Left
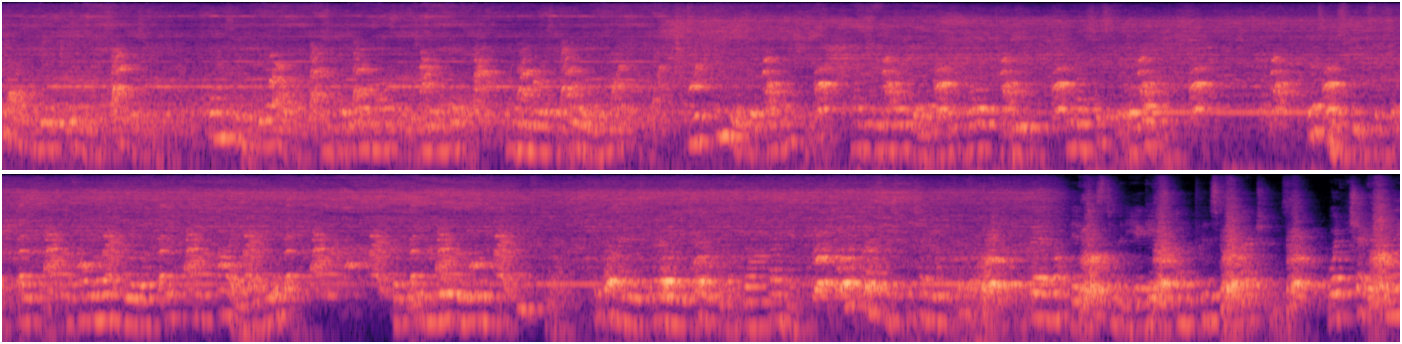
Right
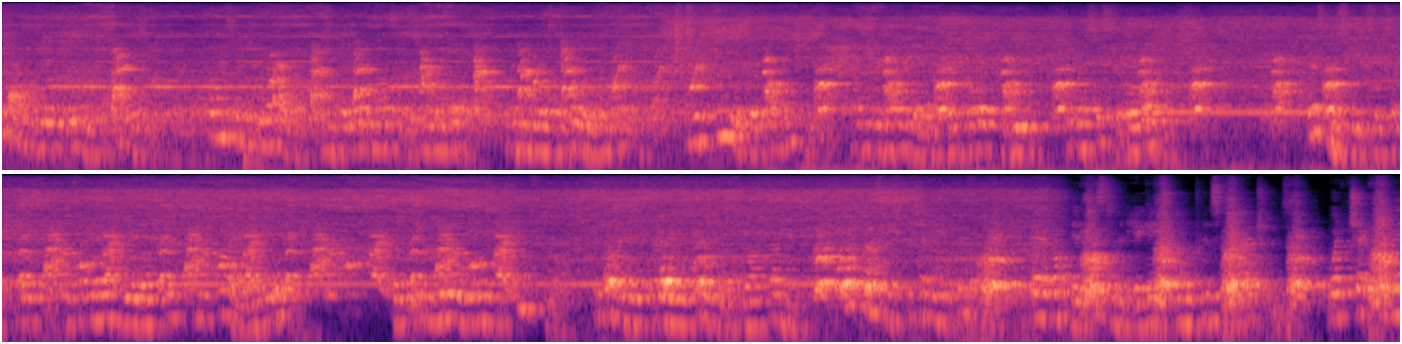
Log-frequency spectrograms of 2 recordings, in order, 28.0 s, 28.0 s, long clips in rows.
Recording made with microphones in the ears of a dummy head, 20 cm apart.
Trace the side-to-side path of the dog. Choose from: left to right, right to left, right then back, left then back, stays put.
right then back.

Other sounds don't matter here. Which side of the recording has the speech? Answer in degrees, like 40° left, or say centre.
centre.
